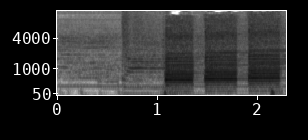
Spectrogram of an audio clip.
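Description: DJ air horn sound effect fired over the live mix in quick repeated blasts, about three short loud blasts of one steady pitch in the last second, after a quieter lead-in.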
